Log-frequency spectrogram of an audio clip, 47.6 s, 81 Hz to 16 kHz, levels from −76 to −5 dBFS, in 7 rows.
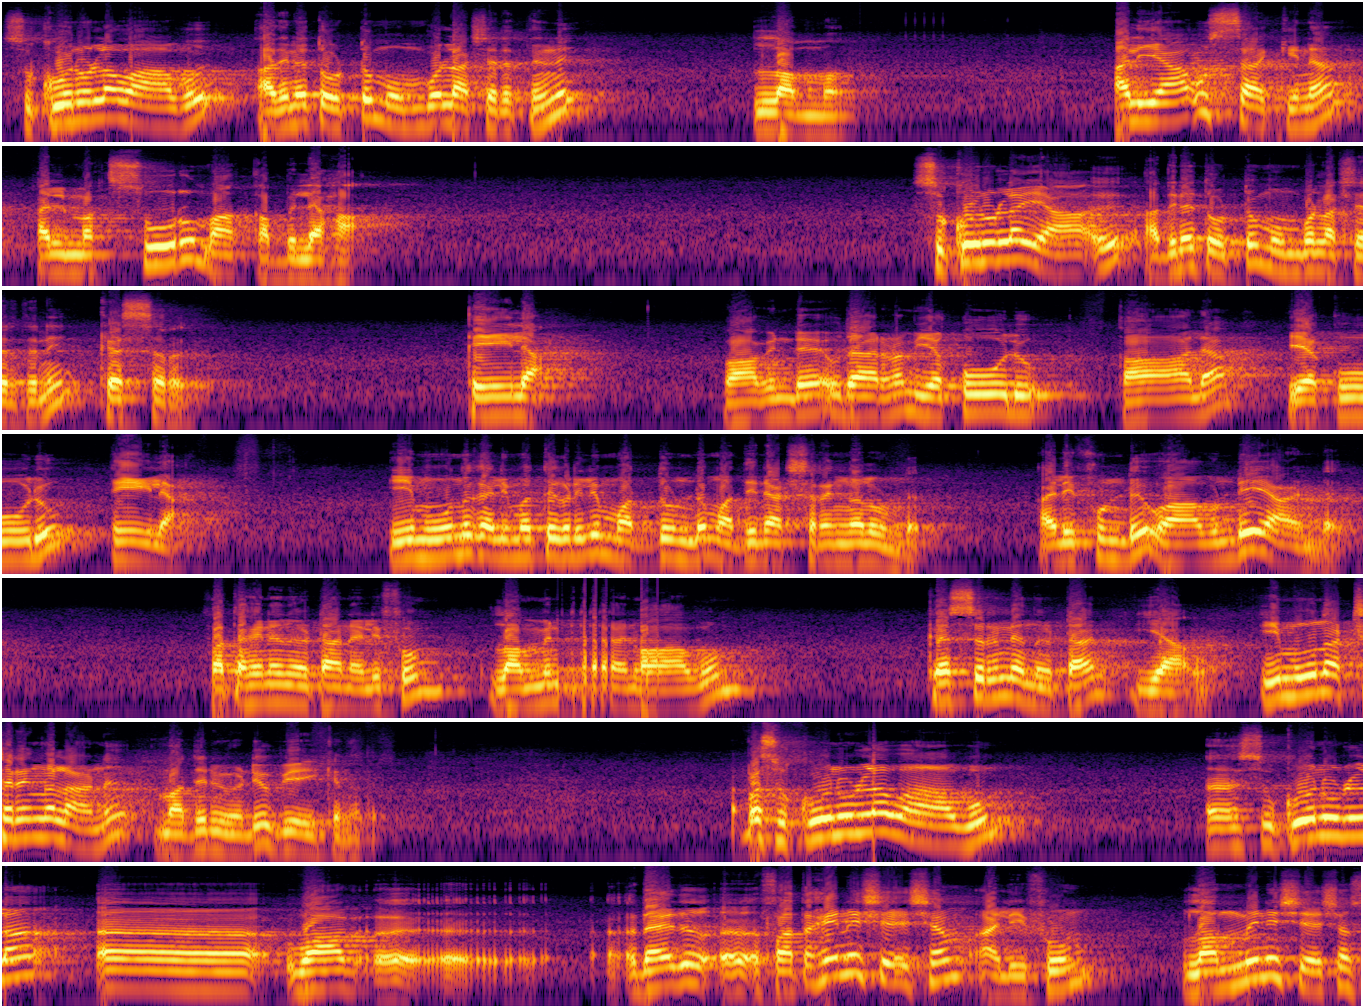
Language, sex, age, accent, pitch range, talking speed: Malayalam, male, 40-59, native, 135-225 Hz, 75 wpm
